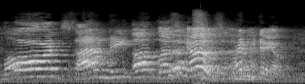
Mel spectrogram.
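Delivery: loud, high, delighted cry; thrilled outburst. Retold or imitated. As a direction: grab the offer loudly, over the moon. Accepting spray tan offer.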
